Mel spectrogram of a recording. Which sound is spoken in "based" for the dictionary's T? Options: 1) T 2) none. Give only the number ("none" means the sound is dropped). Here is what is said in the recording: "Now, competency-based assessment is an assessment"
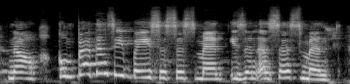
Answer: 2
